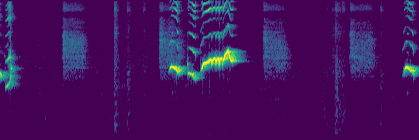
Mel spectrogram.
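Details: Oriental magpie-robin, kacer, in lively song: sparse rich whistles sliding between notes, a loud burst of rising and falling whistled phrases midway, with quiet gaps and soft rustling between.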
